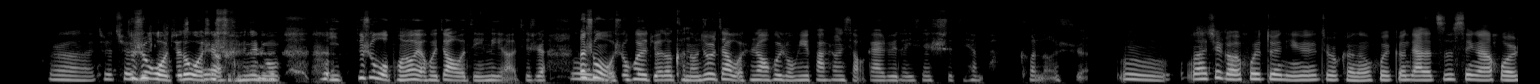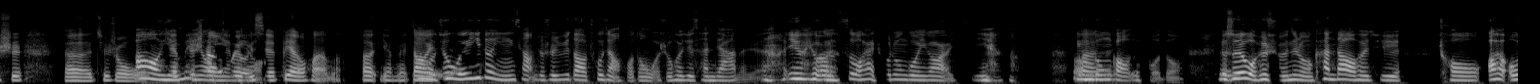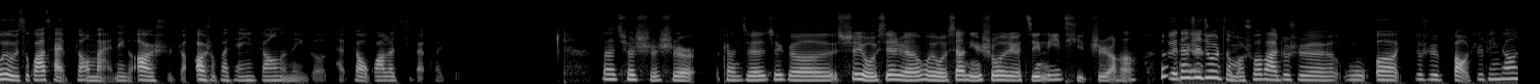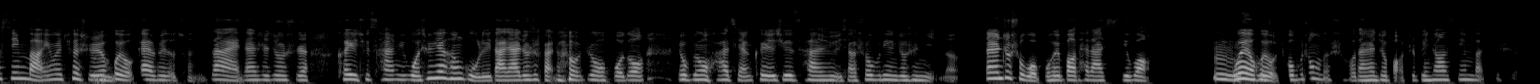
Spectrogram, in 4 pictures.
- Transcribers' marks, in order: laughing while speaking: "就是"; laughing while speaking: "属于"; chuckle; other background noise; chuckle; chuckle; chuckle; laughing while speaking: "反正有"
- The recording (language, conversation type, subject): Chinese, podcast, 有没有过一次错过反而带来好运的经历？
